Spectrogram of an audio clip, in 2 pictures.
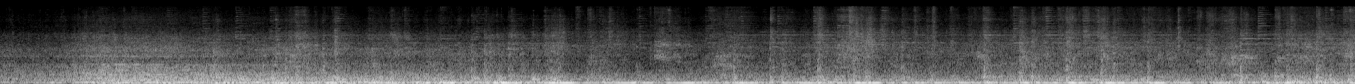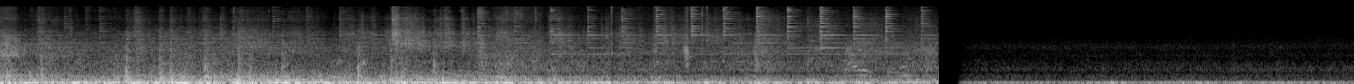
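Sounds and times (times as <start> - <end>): freight train rolling past: 0.0 - 27.0
crossing bell ringing: 1.8 - 23.0.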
